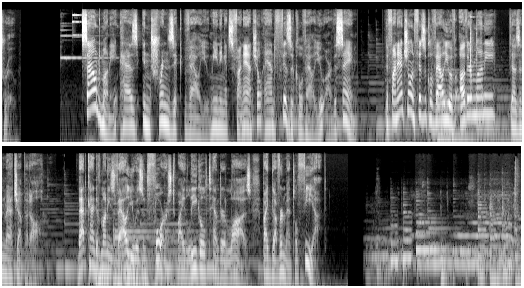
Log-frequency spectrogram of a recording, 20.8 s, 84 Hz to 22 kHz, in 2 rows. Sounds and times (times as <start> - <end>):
Speech: 0.0 - 0.4, 1.6 - 7.1, 7.7 - 11.2, 11.9 - 16.9
Music: 5.4 - 15.8, 17.6 - 20.7.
